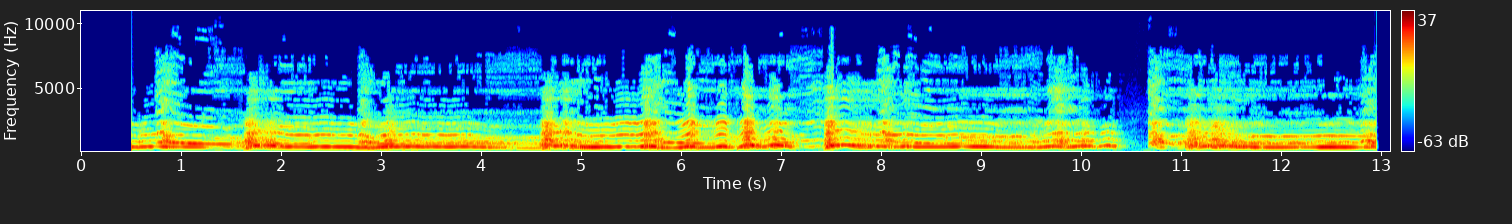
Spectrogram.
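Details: A Shepsky and a Rottweiler howl together in long, sustained, wavering tones, their voices rising and falling and sometimes overlapping.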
